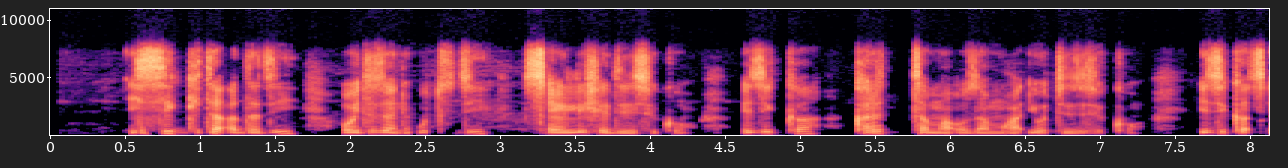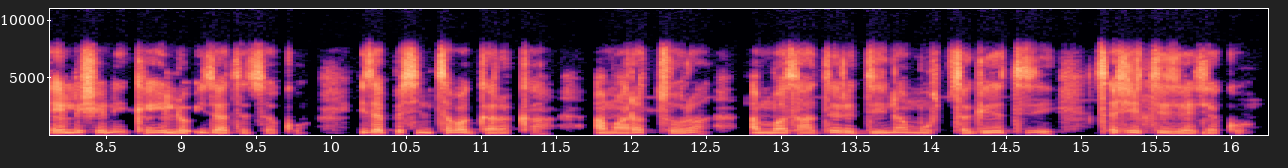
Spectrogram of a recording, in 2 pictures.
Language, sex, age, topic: Gamo, male, 25-35, government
